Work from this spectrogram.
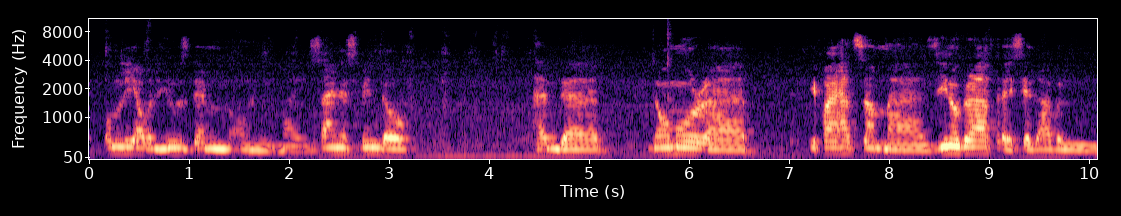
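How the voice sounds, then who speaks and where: An unremarkable speaking voice from a man, medium in pitch, at a fairly slow pace with fairly even intonation. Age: 60s. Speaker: dentist. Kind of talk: casual chat.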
